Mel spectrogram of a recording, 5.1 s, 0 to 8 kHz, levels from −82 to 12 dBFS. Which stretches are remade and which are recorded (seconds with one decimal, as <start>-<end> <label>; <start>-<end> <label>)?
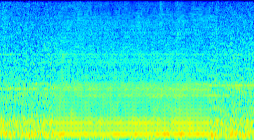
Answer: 0.0-1.1 recorded; 1.1-4.2 remade; 4.2-5.1 recorded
